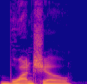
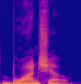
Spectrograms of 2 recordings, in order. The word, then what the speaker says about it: Juancho: I believe it's pronounced Juancho Hernan Gomez. – Did I say Juancho? – I said it's pronounced Juancho, like Billy Hernan Gomez.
